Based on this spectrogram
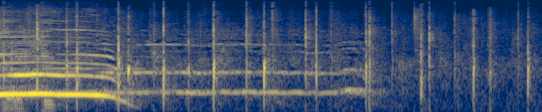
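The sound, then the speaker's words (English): A round of audience applause: a drawn-out cheering voice at the start, then scattered, fairly quick hand claps that gradually thin out and fade. “I want you to give a big round of applause.”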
